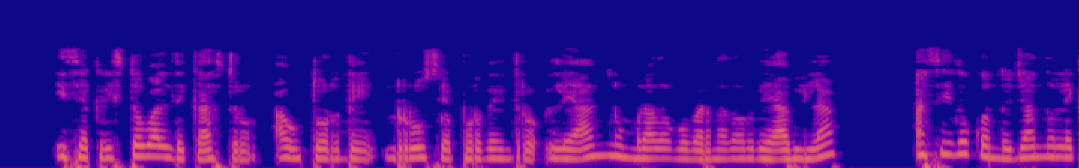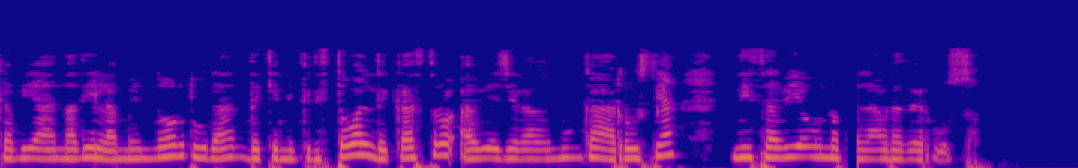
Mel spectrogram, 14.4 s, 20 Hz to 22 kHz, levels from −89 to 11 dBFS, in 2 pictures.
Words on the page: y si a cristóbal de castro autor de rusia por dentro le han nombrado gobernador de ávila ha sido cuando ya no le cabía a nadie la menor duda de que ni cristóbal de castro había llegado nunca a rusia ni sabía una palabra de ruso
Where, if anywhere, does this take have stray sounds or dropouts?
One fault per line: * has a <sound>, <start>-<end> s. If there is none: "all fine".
* has a dropout, 12.8-12.9 s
